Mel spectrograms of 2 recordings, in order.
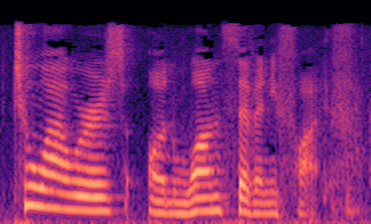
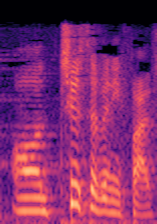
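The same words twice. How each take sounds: First: Said in the usual way. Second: Two said with a firm falling stress; fixing a slip, two landed firmly. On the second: Shown as a demonstration. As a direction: correct the number by leaning on two. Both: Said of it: "sorry, two seventy-five".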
